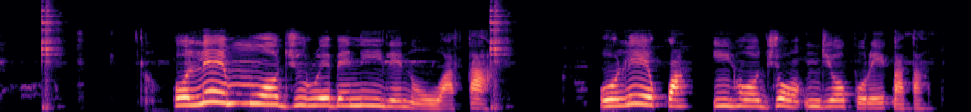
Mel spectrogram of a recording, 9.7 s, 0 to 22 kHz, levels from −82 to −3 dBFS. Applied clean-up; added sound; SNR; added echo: none; Cutlery, silverware / Dishes, pots, and pans; 19 dB; none.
